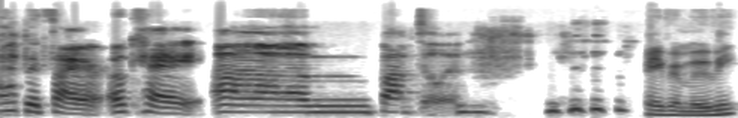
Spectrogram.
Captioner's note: laughs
